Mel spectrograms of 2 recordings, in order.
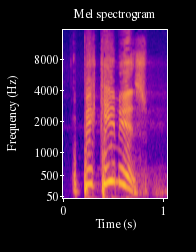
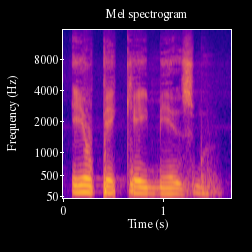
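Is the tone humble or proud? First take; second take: proud; humble. First: It is said in a proud, boastful tone. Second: It is said in a humble, repentant tone.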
